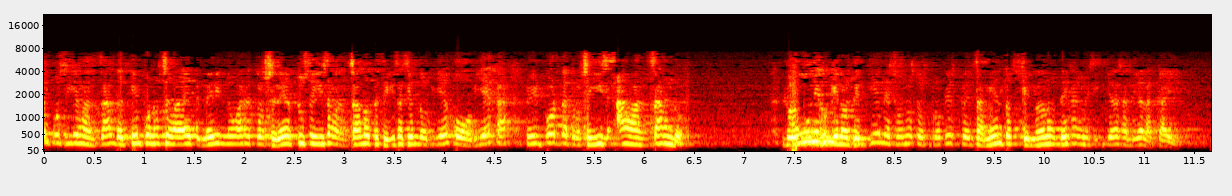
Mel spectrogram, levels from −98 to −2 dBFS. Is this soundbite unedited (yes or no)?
yes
